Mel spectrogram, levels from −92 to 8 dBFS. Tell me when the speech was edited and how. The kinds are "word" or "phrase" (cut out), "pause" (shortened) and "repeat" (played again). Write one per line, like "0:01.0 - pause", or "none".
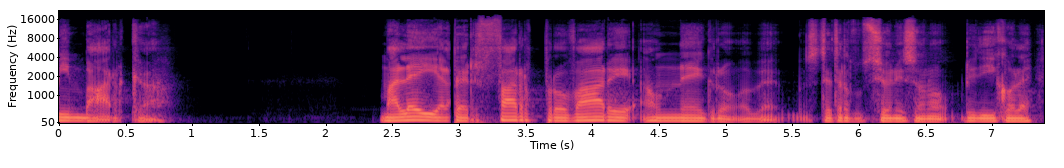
0:02.9 - phrase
